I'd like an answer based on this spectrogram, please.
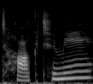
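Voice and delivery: ordinary talk, nothing marked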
